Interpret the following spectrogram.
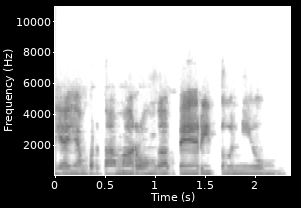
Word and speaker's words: peritoneum: Ya yang pertama rongga peritonium tulisnya peritoneum new Tapi bacanya peritonium peritonium Ya kemudian yang distended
